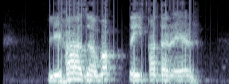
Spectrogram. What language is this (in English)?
Domaaki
